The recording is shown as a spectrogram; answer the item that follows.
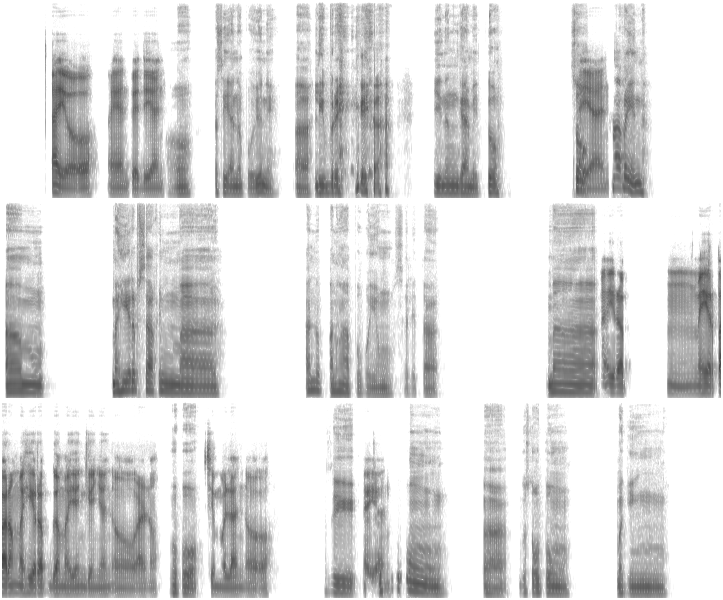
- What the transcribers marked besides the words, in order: laughing while speaking: "libre kaya"
- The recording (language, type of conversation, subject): Filipino, unstructured, Paano mo naiiwasan ang pagkadismaya kapag nahihirapan ka sa pagkatuto ng isang kasanayan?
